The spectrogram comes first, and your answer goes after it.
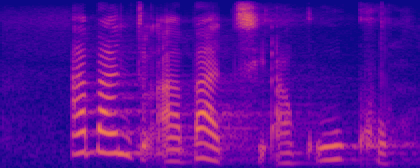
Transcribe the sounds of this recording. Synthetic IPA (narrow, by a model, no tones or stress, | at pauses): aɓantʼuʔaɓatʰiʔakʼuːkʰɔ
